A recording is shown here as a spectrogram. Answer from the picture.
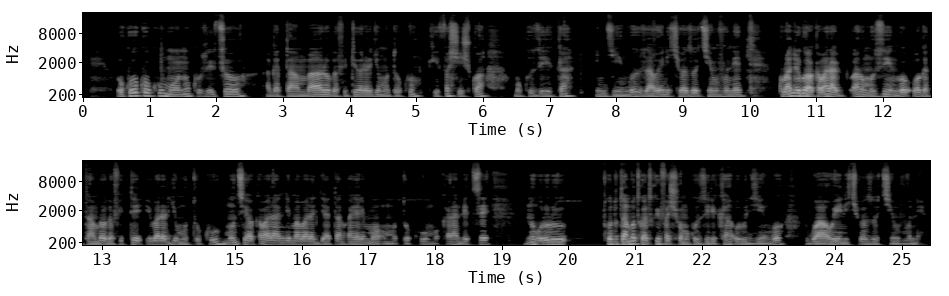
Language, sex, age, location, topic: Kinyarwanda, male, 25-35, Kigali, health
